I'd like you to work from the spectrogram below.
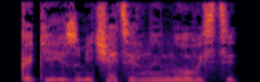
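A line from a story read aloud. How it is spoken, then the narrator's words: Gentle, affectionate. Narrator (Russian): ласково сказал черноглазый человек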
